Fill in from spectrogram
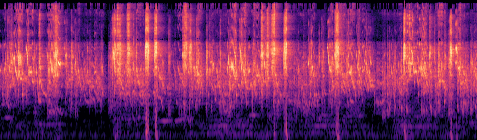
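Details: Chirping budgerigars producing a rapid, overlapping stream of squeaky, buzzy notes and harsh squawks in pulsing waves, with a few crisp clicks.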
